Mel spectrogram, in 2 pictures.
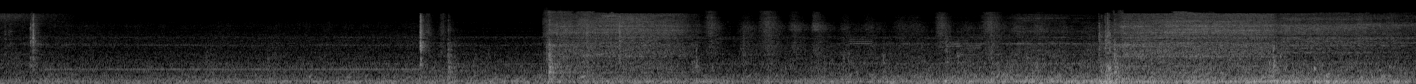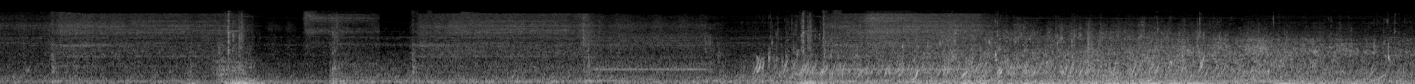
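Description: A low mechanical hum drones steadily.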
